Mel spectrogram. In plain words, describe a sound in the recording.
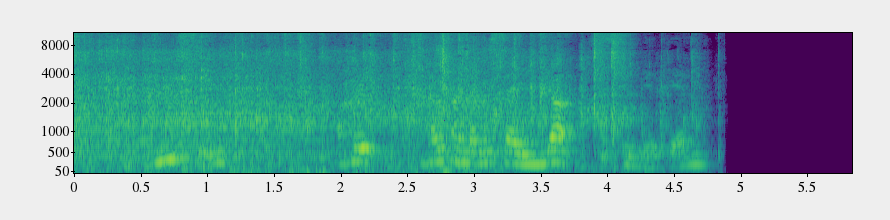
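A toy train rattles along a plastic track.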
